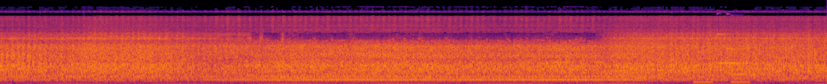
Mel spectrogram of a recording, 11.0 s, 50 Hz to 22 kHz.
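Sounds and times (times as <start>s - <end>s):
motorboat engine hum: 0.0s - 11.0s
water rushing: 8.2s - 11.0s.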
